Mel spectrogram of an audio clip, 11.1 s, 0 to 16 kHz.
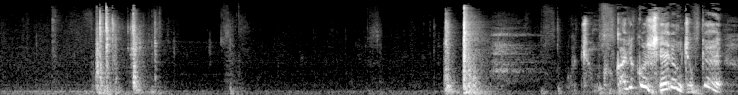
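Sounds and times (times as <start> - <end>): door shutting and latching: 1.4 - 2.5, 6.6 - 7.4.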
